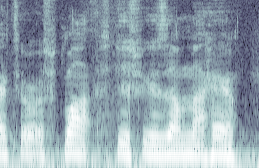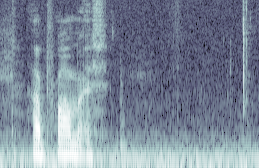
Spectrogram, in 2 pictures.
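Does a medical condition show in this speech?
Yes: ALS; bulbar-upper onset, tongue.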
